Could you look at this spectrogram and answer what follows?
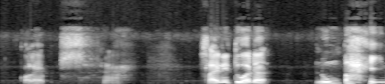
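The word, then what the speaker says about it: NumPy: Nah, selain itu ada numpai numpi gitu ya bacanya numpi.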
